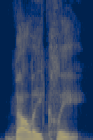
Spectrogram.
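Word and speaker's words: Baile Átha Cliath: a dublin native how that's pronounced they'll say balikley this is pronounced dun leary and this is pronounced finn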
